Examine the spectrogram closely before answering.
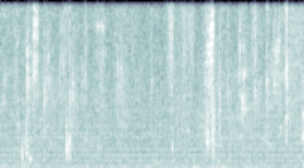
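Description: Papers rustle as a man leafs through them.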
